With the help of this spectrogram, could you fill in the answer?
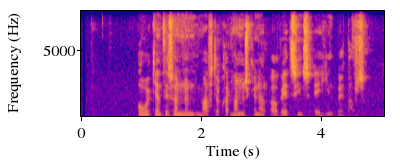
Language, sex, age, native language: Icelandic, male, 30-39, Icelandic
